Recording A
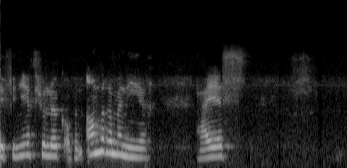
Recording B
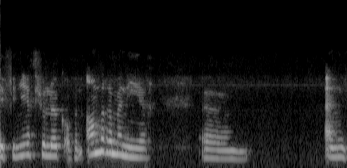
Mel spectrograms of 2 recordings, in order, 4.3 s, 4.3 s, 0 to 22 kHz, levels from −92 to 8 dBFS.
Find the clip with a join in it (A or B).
A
